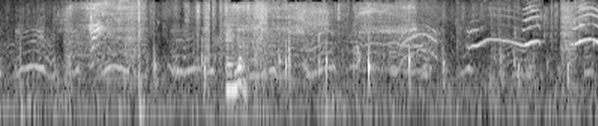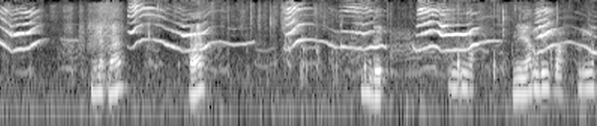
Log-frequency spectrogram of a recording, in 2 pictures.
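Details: Newborn black Labrador Retriever puppies, born in a first litter and needing emergency revival, give high squealing cries that rise and fall in arched, repeated bursts, several overlapping at times, with people talking nearby indoors.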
